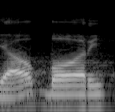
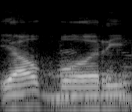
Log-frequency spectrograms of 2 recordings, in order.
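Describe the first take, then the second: The two takes are said the same way.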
